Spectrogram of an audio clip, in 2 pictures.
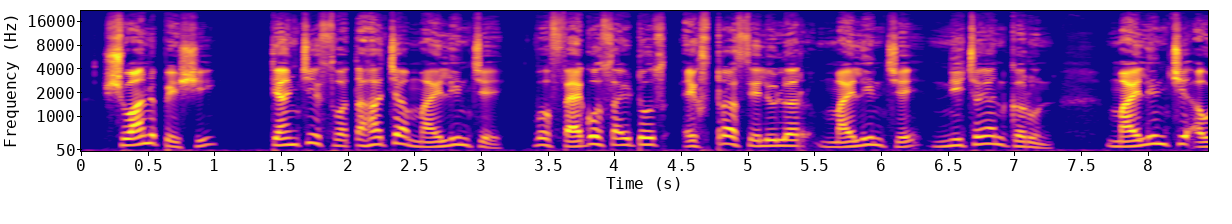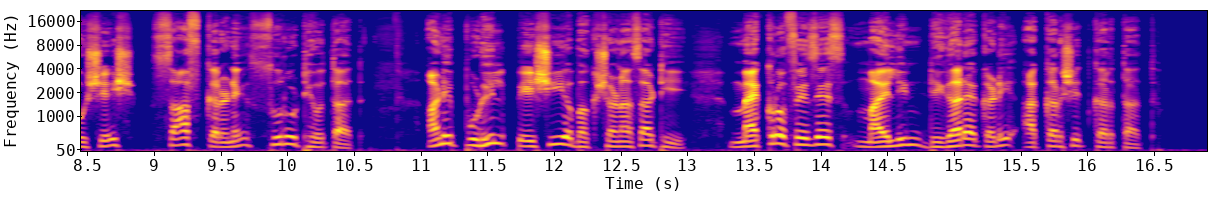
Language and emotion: Marathi, neutral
